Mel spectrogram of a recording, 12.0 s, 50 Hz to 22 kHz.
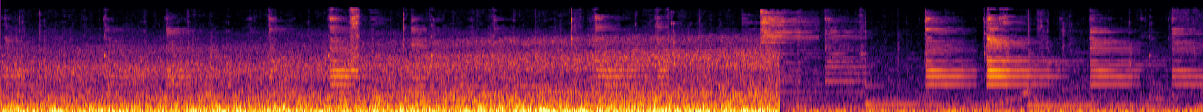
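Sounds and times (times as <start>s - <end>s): wind buffeting microphone: 0.0s - 10.0s
faint music with held notes: 0.0s - 12.0s.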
